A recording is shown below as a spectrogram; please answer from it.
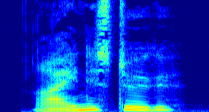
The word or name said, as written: regnestykke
